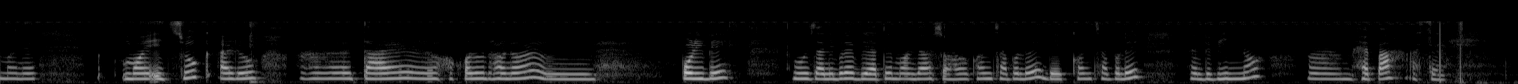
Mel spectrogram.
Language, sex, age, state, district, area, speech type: Assamese, female, 18-30, Assam, Sonitpur, urban, spontaneous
